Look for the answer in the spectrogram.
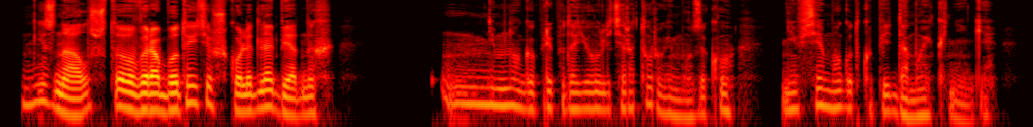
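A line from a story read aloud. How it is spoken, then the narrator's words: Quiet reply. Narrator (Russian): тихо ответила Инесс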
